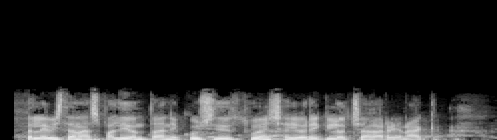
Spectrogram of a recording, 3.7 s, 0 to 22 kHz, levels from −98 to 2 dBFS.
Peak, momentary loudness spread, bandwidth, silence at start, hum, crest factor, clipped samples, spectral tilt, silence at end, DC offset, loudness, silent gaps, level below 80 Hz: -2 dBFS; 6 LU; 7.8 kHz; 0.15 s; none; 12 dB; under 0.1%; -5 dB/octave; 0.25 s; under 0.1%; -14 LUFS; none; -44 dBFS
